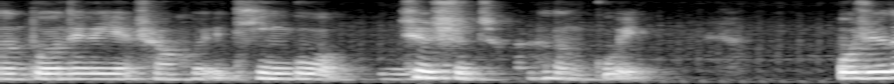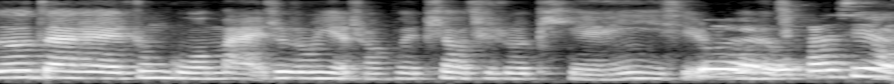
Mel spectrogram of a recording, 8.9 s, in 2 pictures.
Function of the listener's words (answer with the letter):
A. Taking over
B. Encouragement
A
